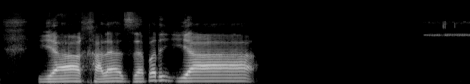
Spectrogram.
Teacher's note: ইয়া খাড়া জবর শুধু ইয়া বললে হবে না, ইয়াটাকে এক আলিফ পরিমাণ টান দিয়ে বলতে হবে।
